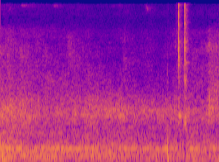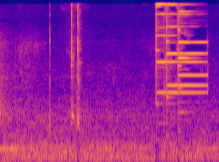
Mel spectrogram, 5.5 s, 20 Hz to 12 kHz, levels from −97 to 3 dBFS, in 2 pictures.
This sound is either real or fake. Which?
real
